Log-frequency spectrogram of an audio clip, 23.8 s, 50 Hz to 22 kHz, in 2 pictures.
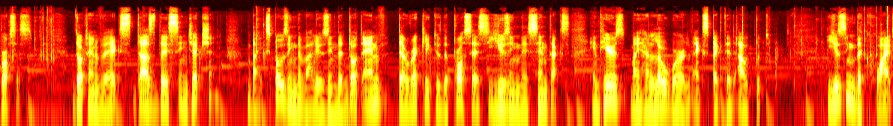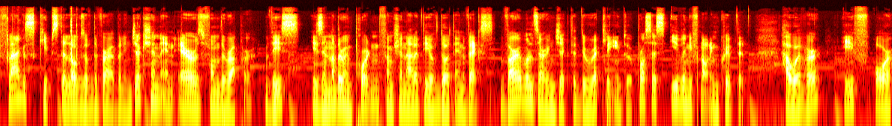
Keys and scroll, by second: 0.0-1.1 typing, 3.8 Return, 9.9-12.7 typing, 13.2 Return.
